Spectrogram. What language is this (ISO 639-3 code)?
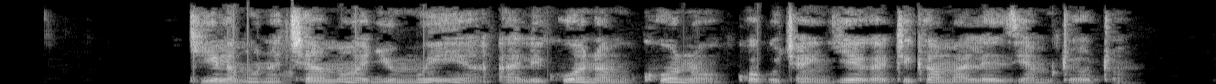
swa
